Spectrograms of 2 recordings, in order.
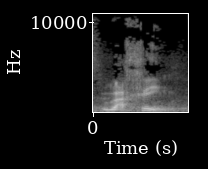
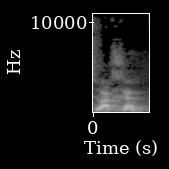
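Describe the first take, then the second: First: Rachem with a long "eim" last syllable; long-vowel reading. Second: Rachem with a short open "em" ending; short-vowel reading. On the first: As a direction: stretch Rachem into ra-CHEIM. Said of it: "If you're saying it without no". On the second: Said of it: "We say the word with no". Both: Shown as a demonstration.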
